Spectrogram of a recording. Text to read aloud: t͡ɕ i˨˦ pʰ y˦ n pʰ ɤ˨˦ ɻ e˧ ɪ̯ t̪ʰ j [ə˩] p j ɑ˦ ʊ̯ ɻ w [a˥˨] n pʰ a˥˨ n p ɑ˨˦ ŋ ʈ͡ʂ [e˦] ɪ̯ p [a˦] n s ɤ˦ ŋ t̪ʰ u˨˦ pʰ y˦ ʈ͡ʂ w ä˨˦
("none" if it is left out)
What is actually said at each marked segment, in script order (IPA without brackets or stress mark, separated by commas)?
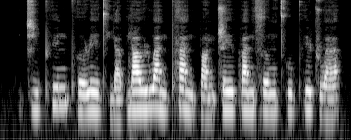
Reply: ä˩, a˥˨, e˦, a˦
